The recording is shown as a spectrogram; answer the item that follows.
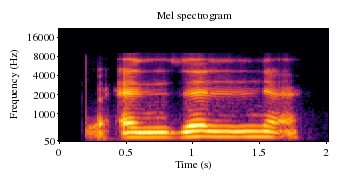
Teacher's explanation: nun mati bertemu zai. Ada dengung. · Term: ikhfa hakiki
